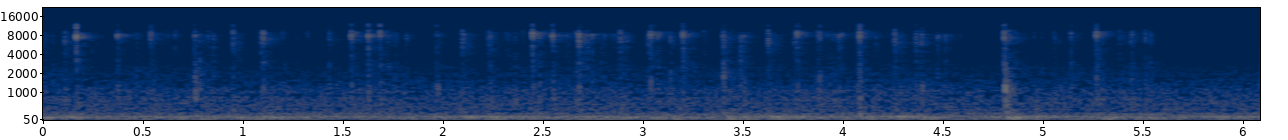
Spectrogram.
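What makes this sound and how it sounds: Long nails and fingertips type on a white full-size plastic computer keyboard with hollow key caps, making a quick run of sharp, bright clicks. The clicks are dry and short, over a steady low hum.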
